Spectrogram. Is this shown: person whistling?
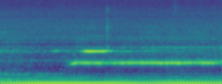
yes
